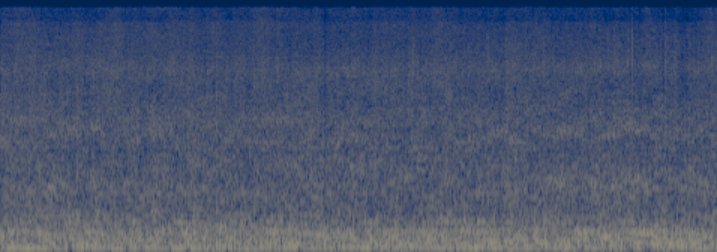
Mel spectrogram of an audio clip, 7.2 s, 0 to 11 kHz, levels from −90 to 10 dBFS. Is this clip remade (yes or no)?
yes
